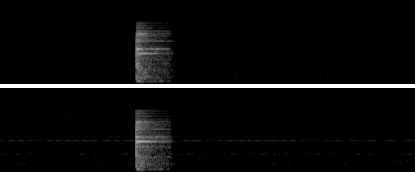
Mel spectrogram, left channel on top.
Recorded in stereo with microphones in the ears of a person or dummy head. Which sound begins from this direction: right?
Hammering, at 1.4 s.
